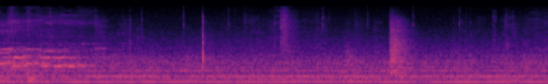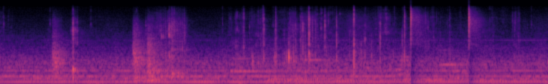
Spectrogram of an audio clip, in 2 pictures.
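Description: Plastic drink pouch crinkling and clicking as it is handled while being filled with draft beer and a straw is pushed in, with sharp clicks now and then and a quick run of them near the end. A steady low hum lies underneath.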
